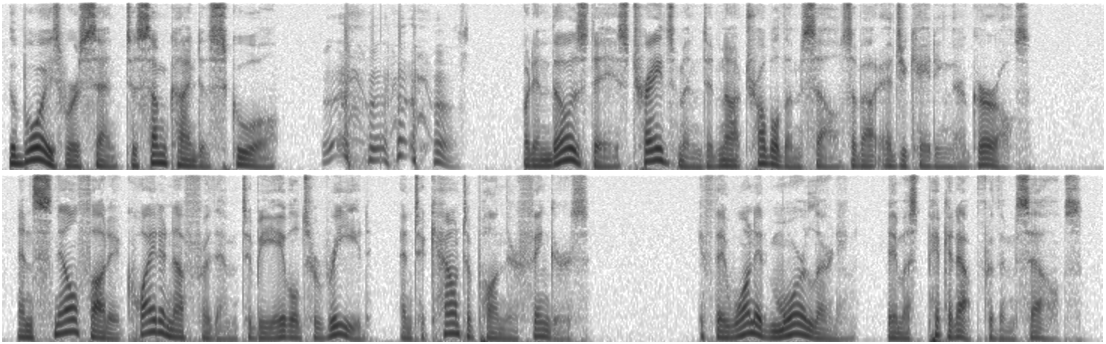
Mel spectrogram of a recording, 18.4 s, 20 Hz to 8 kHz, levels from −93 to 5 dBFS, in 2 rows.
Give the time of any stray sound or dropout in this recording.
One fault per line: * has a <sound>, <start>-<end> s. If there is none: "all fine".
* has a cough, 2.7-3.9 s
